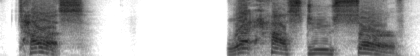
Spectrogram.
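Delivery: hollering male elf voice. Game master voicing an elf behind the interrogation room door, hollering elf voice. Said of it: "he hollers".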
